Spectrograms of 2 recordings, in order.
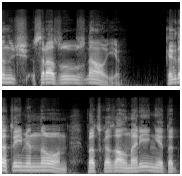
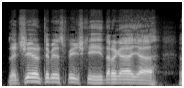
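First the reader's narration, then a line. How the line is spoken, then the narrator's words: Joyful squealing man. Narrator (Russian): радостно заверещал тот самый мужчина, маленький, пузатый и носатый кавказец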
